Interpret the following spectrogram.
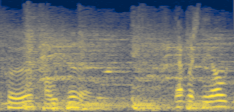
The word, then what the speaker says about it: Hohhot: Which, if we give it its Chinese name, is pronounced Hohhot.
